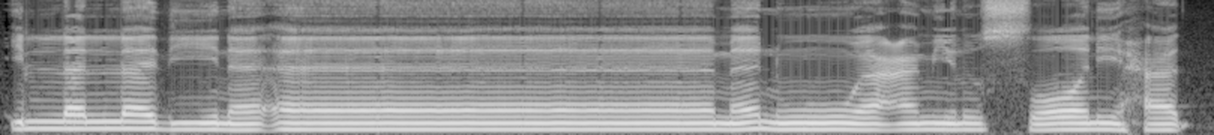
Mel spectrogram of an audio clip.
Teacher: mad badal pada Warash ini dibaca 6 harakat.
